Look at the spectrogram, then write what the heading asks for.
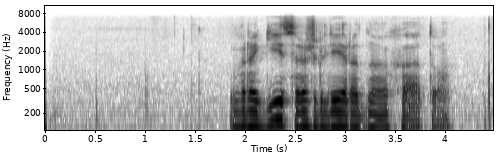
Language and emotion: Russian, sad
